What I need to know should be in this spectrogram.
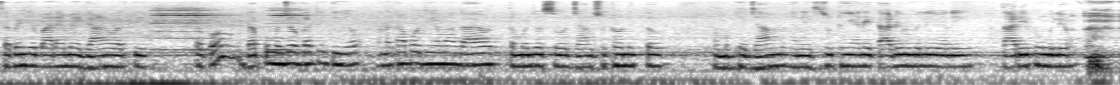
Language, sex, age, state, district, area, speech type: Sindhi, male, 18-30, Gujarat, Kutch, urban, spontaneous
